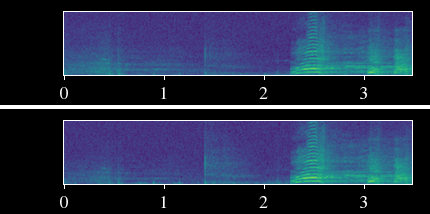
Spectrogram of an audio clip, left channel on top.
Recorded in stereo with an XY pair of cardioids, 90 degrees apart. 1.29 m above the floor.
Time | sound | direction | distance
1.4 | laughter | 55° right | 2 m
